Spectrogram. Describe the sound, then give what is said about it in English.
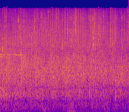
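A church audience claps together for its educators and administrators in a steady, dense patter of applause that holds at an even loudness throughout, with no voices standing out above it. “Yeah, that'd be a good place to clap, that's for sure.”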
